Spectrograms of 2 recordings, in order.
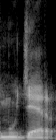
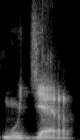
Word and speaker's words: muller: Sí, muller, mugi. Porque, a parte, isto também é muito pela... Sí, com duas L's, dizemos muller.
